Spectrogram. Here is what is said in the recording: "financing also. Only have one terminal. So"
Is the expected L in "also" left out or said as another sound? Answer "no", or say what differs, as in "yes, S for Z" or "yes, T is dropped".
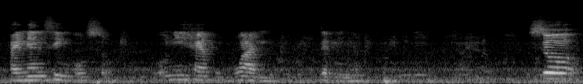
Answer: no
